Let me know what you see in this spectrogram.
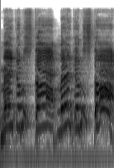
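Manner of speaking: put-on scream, very high and very slow. Telling a joke, acting out the fleeing game warden, imitating a scream. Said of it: "He's screaming".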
